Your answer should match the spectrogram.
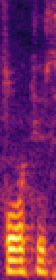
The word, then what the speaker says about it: Forcus: Forcus, you can't trust him. I You wanna should have been a hunt for Sporcus. Forcus. It rhymes with Hunt for Orcus. Forcus.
